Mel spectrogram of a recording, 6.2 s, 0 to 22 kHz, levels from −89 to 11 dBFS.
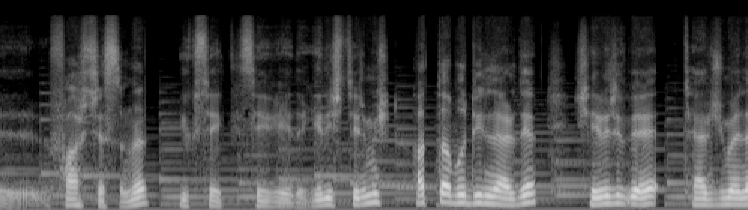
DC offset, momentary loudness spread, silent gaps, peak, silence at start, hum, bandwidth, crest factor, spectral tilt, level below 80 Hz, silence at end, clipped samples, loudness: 0.4%; 11 LU; none; 0 dBFS; 0 s; none; 16 kHz; 14 dB; -6.5 dB/octave; -48 dBFS; 0 s; under 0.1%; -16 LUFS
